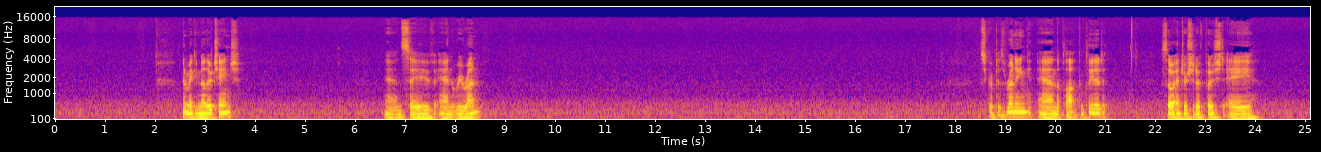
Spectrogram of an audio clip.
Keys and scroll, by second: 0.3-4.4 typing, 5.5 i, 6.8 shift+;, 7.2 w, 7.5 Return, 8.6 typing.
